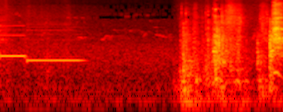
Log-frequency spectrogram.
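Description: A two-note ding-dong doorbell chimes, and after a short pause a door opens with a broad, rustling scrape and clatter close by.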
